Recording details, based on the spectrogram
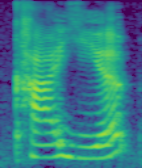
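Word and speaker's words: Khai: of the bride test it follows kai yep i think that's how you pronounce his name because it's vietnamese so the d should be a y sound but anyways kaiyep um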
